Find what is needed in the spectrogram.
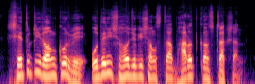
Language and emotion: Bengali, neutral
